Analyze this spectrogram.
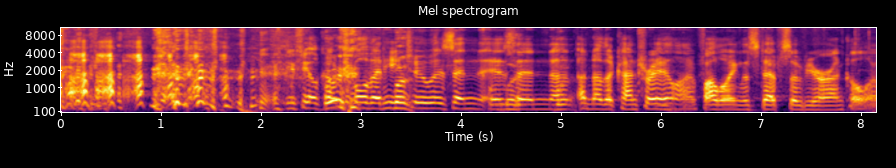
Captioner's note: laughing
